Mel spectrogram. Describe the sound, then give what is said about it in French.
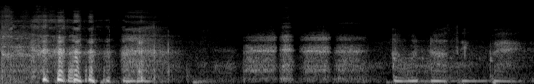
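A person makes a rhythmic beat from sharp breaths and gasps, huffing in and out in a steady pulsing pattern, with voiced vocal accents mixed in. “Mais par contre, la respiration, c'est fou, vous pouvez le refaire.”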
